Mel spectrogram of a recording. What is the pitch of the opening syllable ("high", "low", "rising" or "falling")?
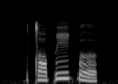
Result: low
